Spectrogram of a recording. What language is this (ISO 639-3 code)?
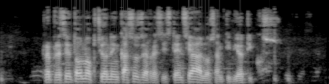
spa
